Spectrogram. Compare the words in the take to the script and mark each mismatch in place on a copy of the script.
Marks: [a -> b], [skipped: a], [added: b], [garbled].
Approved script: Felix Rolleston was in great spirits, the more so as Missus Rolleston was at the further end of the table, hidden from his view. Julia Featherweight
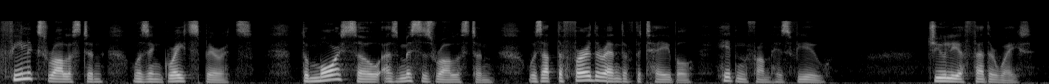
Felix Rolleston was in great spirits, the more so as Missus Rolleston was at the further end of the table, hidden from his view. Julia Featherweight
